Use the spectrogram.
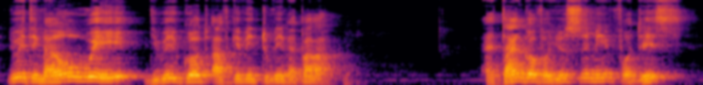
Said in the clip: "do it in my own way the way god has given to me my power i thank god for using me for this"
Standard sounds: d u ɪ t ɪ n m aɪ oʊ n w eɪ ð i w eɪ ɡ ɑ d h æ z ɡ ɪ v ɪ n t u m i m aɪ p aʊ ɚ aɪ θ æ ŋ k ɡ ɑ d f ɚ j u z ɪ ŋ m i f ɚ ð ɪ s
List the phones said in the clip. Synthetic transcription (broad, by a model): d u ɪ t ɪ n m aɪ oʊ n w eɪ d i w eɪ ɡ ɑ d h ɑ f ɡ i v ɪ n t u m i m aɪ p aʊ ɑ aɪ t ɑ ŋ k ɡ ɑ d f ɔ j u s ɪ m i f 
